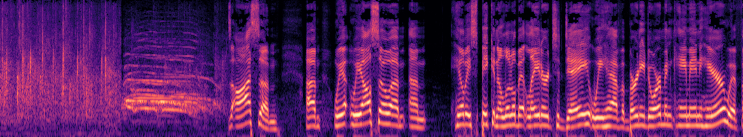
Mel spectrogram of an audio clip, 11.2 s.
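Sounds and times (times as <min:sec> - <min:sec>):
audience applause: 0:00.0 - 0:03.5
speech: 0:03.4 - 0:11.1.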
